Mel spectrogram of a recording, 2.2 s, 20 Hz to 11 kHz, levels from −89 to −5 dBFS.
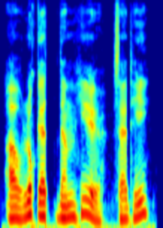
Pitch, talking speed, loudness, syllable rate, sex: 130 Hz, 190 wpm, -18 LUFS, 4.3 syllables/s, male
